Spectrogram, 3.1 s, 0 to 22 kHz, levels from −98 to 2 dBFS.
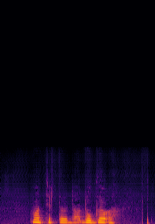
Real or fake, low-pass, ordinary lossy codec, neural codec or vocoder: fake; none; none; codec, 16 kHz, 0.5 kbps, X-Codec, WavLM features, trained on Multilingual LibriSpeech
